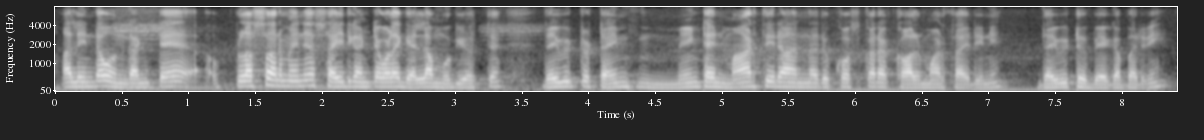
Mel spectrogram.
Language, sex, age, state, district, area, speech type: Kannada, male, 45-60, Karnataka, Chitradurga, rural, spontaneous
